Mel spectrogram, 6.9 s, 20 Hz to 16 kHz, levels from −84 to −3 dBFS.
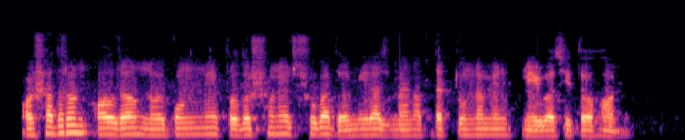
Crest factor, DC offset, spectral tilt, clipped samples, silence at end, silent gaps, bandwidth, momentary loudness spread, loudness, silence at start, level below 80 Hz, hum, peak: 16 dB; under 0.1%; -8 dB/octave; under 0.1%; 0.6 s; none; 6.8 kHz; 8 LU; -18 LUFS; 0.2 s; -58 dBFS; none; -2 dBFS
